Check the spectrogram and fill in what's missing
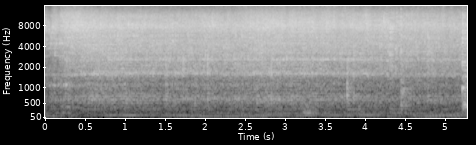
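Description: Chopped onion sizzles and fries in a hot pan as the base for a mutton paya gravy, a steady close crackle with occasional stirring scrapes.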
